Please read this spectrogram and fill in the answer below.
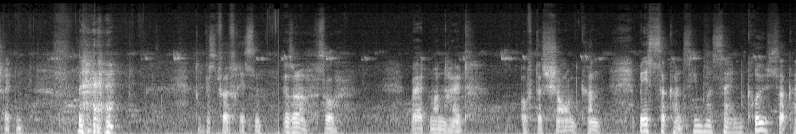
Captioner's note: laughs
